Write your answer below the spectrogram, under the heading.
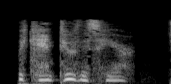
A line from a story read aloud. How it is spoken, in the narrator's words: whispered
